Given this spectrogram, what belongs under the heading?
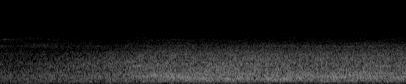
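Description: An EasyJet airliner rolls for takeoff at Manchester Airport, a steady broadband jet roar that swells gradually, heard from a distance without voices.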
